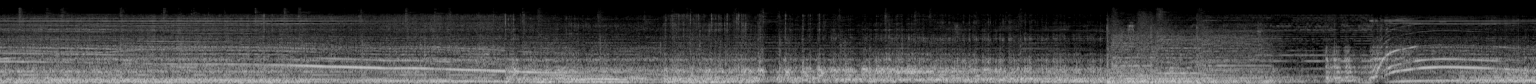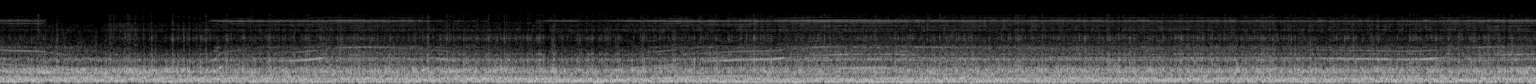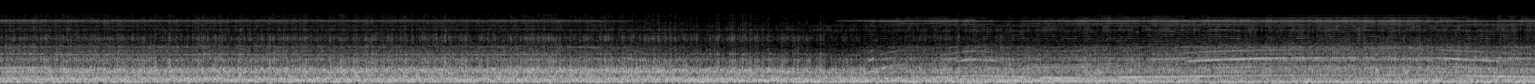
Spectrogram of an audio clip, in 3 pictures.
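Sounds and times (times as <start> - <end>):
model plane motor buzz: 0.0 - 10.7
thin high whine: 0.0 - 16.2.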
